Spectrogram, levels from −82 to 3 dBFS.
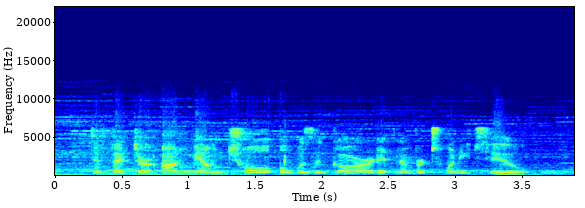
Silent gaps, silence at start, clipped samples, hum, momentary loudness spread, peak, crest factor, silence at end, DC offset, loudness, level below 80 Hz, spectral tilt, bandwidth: none; 0 s; under 0.1%; none; 4 LU; -18 dBFS; 16 dB; 0 s; under 0.1%; -33 LUFS; -52 dBFS; -2 dB/octave; 13 kHz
